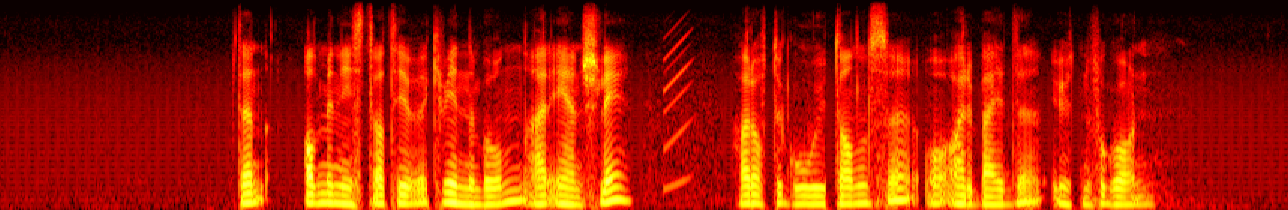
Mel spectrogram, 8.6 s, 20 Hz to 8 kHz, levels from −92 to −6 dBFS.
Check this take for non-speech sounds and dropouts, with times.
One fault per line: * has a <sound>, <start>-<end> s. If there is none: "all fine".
* has a chirp, 4.4-4.6 s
